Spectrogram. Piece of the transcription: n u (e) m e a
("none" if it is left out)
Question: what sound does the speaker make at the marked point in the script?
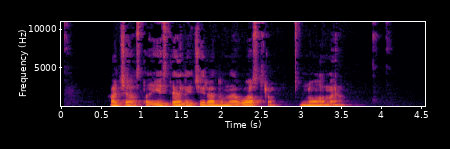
a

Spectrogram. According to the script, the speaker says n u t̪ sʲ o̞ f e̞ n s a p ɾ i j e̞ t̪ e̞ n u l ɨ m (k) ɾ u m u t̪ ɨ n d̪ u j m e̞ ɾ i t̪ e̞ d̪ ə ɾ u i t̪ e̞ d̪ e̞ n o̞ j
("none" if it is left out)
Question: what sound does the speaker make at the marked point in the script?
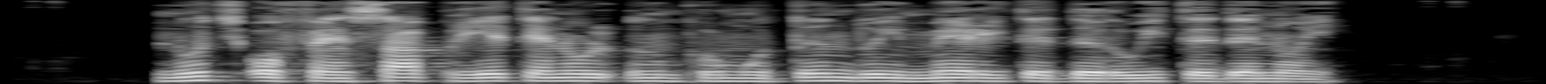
p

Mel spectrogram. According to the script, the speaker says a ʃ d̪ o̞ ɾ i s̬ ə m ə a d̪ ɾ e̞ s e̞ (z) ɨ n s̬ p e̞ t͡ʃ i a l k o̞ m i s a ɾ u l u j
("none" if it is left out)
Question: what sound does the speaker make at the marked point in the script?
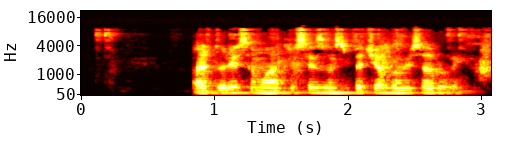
z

